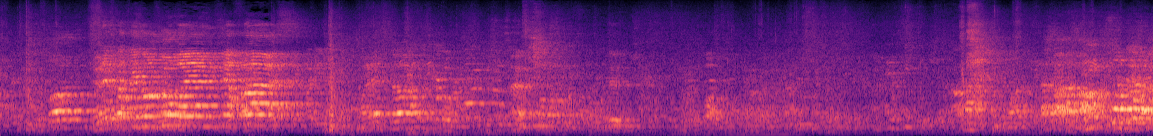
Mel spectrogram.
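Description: Bodies shuffle and thump on a padded mat.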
